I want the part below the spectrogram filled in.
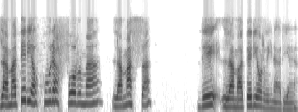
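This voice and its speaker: Very wide pitch swings come at a very slow pace, with a dry, close sound and no echo. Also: woman, fairly high pitch for a woman. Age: 60s. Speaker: lecturer. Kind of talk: lecture. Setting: video call.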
